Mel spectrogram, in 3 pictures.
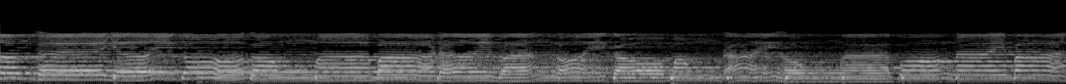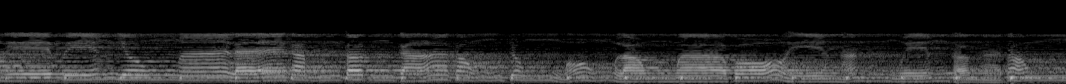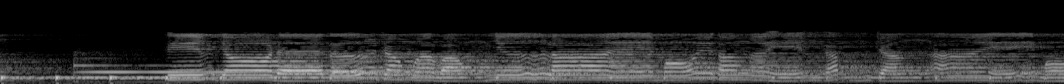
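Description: Vietnamese Buddhist repentance chant sung by a monk in a slow, drawn-out melody, the voice gliding up and down on long held syllables over a steady sustained tone. The voice drops away briefly about two-thirds of the way through, then carries on.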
